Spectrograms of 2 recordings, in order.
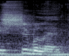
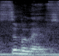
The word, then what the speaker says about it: Shibboleth: And when he said, "No," they said to him, "Then say Shibboleth." And they said Sibboleth, for they could not pronounce it right.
